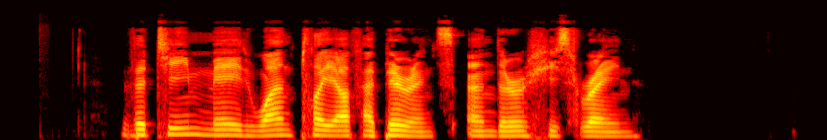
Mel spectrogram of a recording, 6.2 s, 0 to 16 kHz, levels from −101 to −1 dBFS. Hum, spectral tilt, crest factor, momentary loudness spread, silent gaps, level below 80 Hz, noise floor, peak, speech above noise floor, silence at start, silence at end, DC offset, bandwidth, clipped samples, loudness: none; -3.5 dB/octave; 22 dB; 6 LU; none; -64 dBFS; -68 dBFS; -12 dBFS; 37 dB; 0.9 s; 1.45 s; under 0.1%; 9.6 kHz; under 0.1%; -31 LUFS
